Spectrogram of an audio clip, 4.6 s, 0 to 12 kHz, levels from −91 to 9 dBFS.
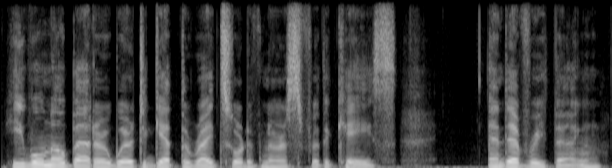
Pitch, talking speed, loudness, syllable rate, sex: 160 Hz, 210 wpm, -18 LUFS, 6.1 syllables/s, female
